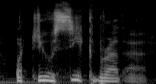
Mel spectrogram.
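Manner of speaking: put-on Finnish accent, very low voice. Voicing the monk at the gate questioning a traveler, in a Finnish accent. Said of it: "Now imagine this with a Finnish accent".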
